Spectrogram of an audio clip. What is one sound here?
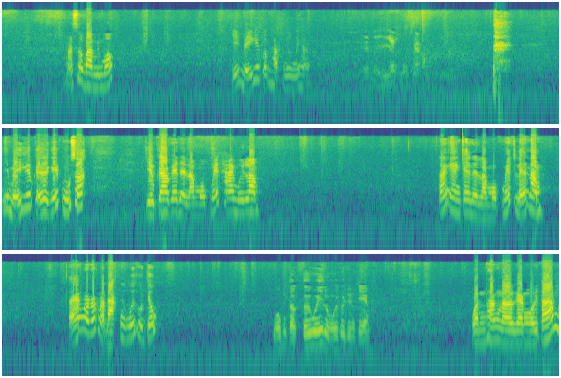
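A middle-aged woman talks with animation close by.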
